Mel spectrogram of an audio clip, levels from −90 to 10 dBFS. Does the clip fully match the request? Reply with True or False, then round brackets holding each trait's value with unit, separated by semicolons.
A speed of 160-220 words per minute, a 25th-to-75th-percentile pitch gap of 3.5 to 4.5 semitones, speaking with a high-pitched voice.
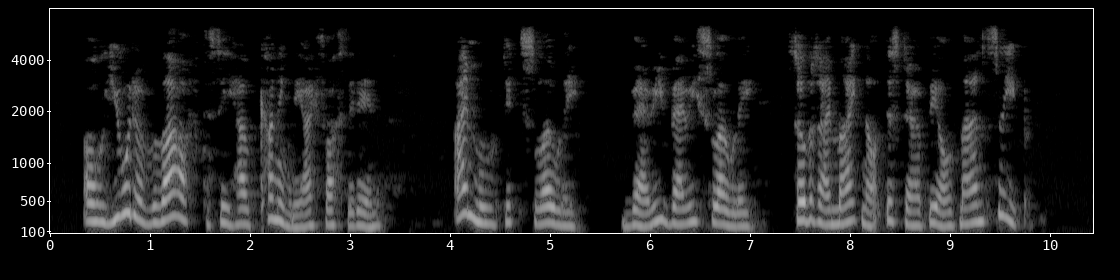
True (165 wpm; 4.2 semitones; 205 Hz)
